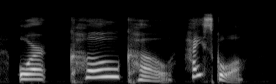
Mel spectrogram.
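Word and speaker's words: こう: The ei makes a long a sound or coco high school. Coco coco u co u. The o u makes a long o sound. It's coco, not coho.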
